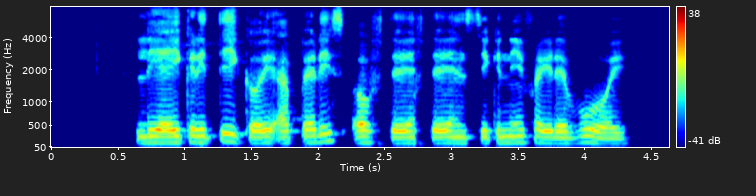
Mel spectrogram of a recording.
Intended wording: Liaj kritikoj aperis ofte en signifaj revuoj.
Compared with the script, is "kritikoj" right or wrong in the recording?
right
